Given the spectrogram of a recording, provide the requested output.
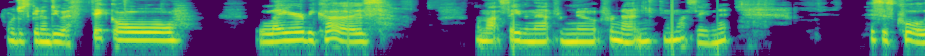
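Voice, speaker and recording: A woman with a mid-pitched voice hosts a casual morning live stream. She chats in a rambling, informal way and thinks aloud while she busies herself with a task. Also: mellow, poor audio. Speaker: host of a morning show. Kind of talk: casual live chat while assembling a dessert.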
